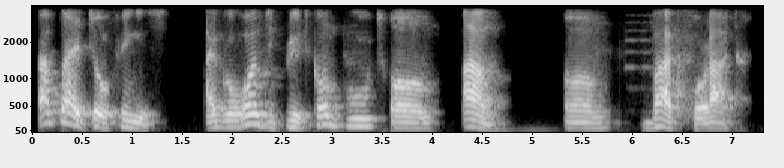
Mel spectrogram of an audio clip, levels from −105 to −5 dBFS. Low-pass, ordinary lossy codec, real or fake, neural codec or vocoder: 3.6 kHz; none; fake; codec, 32 kHz, 1.9 kbps, SNAC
